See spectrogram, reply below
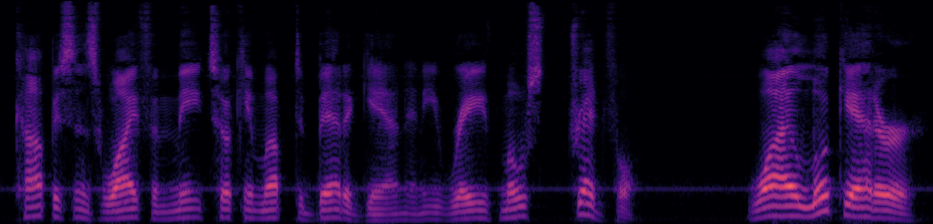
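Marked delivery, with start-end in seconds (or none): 5.6-6.9 loud, slow, horrified cry; terrified cry. Acted. Dying man crying out in terror to his keepers. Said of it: "he cries out".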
